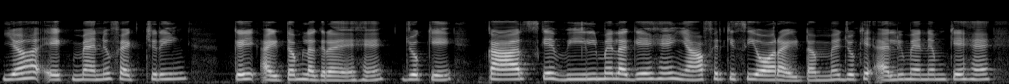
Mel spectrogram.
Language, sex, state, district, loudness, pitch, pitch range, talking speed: Hindi, female, Bihar, Muzaffarpur, -19 LUFS, 235 Hz, 220-245 Hz, 155 wpm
